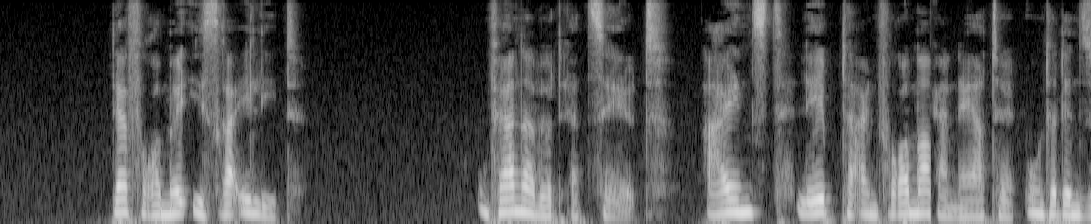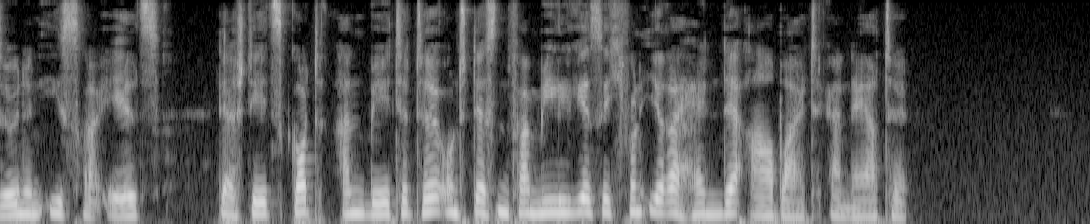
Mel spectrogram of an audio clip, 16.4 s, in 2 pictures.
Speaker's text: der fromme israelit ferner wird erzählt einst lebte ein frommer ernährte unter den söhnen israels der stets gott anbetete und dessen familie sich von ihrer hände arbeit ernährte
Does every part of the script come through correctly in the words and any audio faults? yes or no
yes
